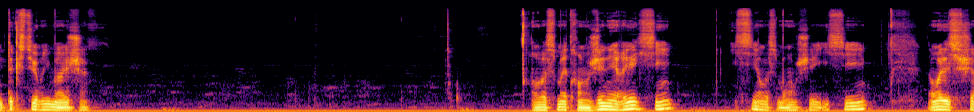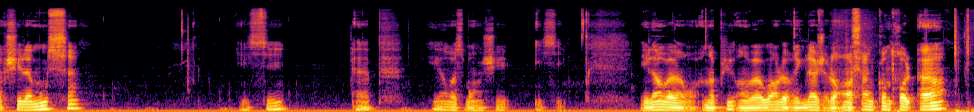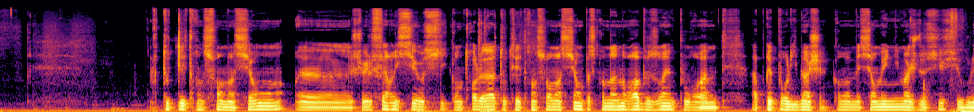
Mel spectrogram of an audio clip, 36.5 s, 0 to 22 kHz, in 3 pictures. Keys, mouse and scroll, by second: 7.4-14.9 drag, 18.3-20.1 drag, 20.1-21.0 scroll up 1, 21.0-24.0 middle drag, 24.2 ctrl+a, 27.7-36.5 drag.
